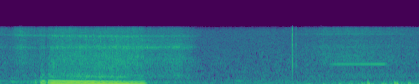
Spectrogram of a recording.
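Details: One loud, low rattling snore lasting about a second, likened to a freight train, then quiet breathing with faint room noise; snoring.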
